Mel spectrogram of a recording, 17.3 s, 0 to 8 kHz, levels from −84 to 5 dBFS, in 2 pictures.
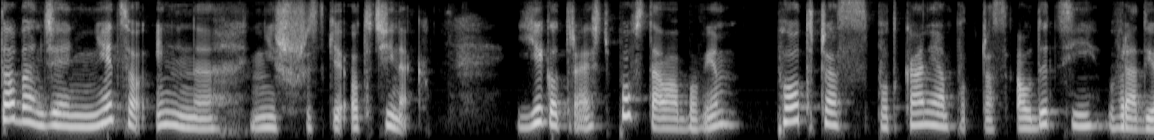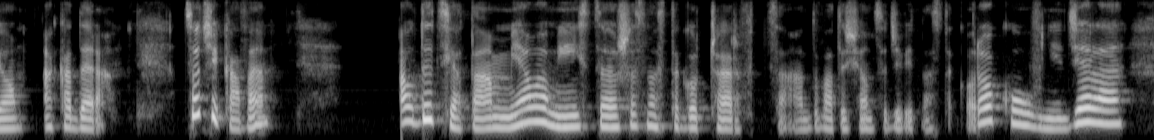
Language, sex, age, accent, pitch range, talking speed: Polish, female, 20-39, native, 175-230 Hz, 105 wpm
